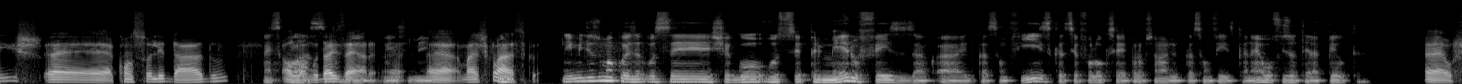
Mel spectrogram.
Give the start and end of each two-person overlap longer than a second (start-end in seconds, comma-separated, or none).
2.8-4.0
